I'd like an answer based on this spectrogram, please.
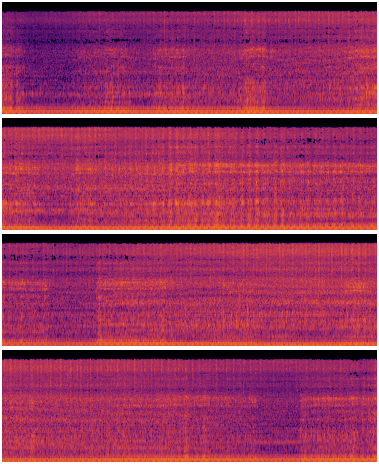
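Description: Heavy diesel engine of earthmoving machinery running steadily, with a low drone and a clattering rattle.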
